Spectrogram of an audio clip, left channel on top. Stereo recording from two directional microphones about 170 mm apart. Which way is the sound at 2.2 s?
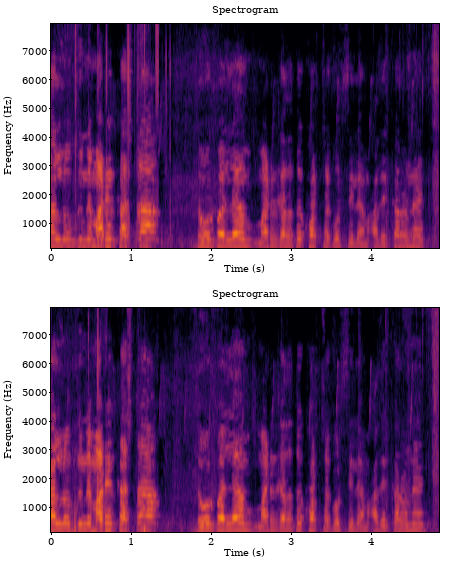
55° right (ahead or behind).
